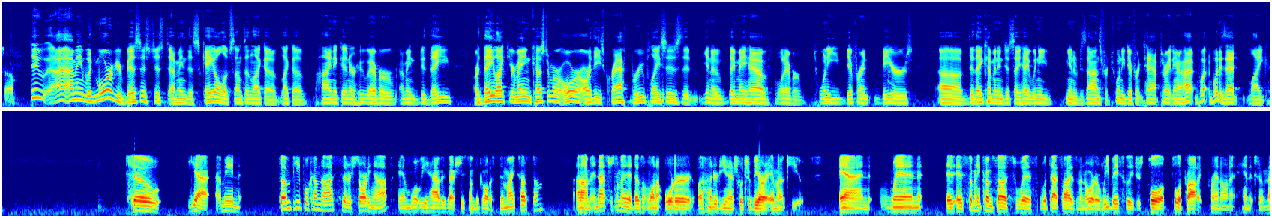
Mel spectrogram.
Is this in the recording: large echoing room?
no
